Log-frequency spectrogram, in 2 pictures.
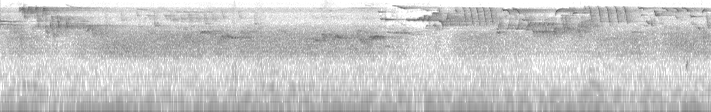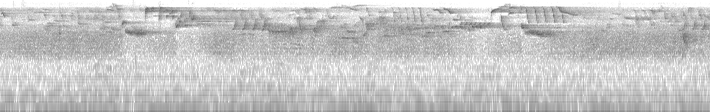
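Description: Birds chirping and trilling: many short, rapidly repeated calls and quick pitch glides, with a steady low hum underneath.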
